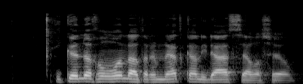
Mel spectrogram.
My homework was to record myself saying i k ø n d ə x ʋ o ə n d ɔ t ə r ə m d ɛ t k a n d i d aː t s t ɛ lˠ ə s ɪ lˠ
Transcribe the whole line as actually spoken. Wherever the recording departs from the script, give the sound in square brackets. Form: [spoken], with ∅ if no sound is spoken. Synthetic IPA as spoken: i k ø n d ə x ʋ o ə n d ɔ t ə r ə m [n] ɛ t k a n d i d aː t s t ɛ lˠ ə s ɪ lˠ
